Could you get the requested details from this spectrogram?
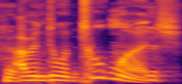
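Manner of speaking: high, fast, fake-mad exhausted delivery.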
